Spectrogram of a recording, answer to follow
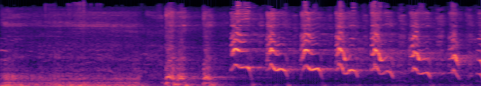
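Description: A man imitating two dogs fighting with his voice into a handheld microphone: a low rasping growl for about two seconds, then a run of sharp yelps, about three a second, each falling in pitch.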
